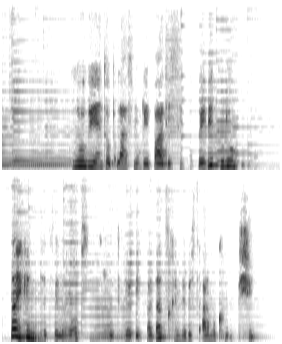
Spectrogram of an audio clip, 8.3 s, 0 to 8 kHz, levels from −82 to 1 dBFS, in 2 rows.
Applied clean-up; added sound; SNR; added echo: neural mask model RNNoise.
